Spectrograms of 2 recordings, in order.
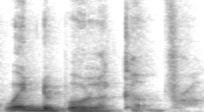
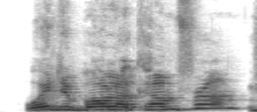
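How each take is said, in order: First: Put-on lightly done Liberian pidgin accent question. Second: High, louder incredulous Liberian pidgin question; mock Liberian question. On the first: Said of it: "they have an, a pidgin accent". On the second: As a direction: echo the grave digger, pitched up in disbelief. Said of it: "I'm like".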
